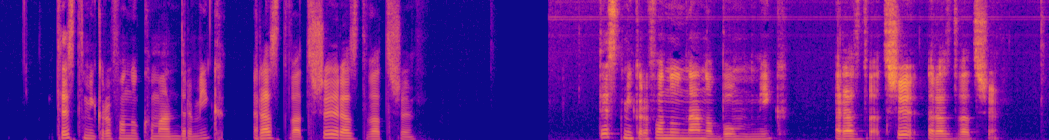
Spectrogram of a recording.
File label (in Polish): test mikrofonow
